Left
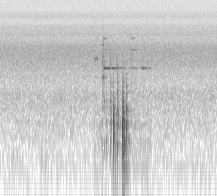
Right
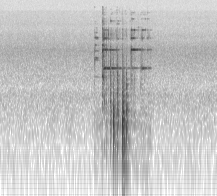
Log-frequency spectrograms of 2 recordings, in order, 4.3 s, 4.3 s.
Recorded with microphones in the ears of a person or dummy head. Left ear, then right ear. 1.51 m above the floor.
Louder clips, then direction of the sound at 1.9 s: Right 14 dB; 35° right (ahead or behind).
